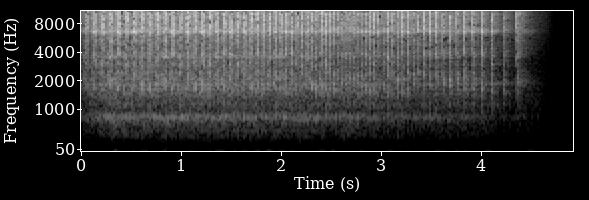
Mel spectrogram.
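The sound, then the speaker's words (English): A prize wheel with six items spins and its ratchet clicks rapidly at first. The clicks gradually slow into distinct, spaced ticks and then stop abruptly near the end. “Yeah, we got to spin a wheel. Got 6 items on the wheel.”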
